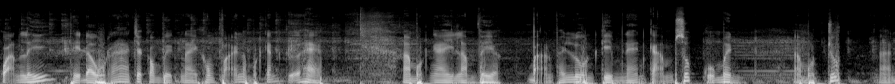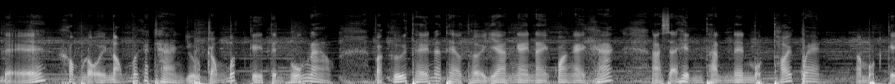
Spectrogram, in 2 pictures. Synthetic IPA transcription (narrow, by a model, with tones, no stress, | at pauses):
kwa̰ː˧˩nli˨˦t̪ʰi˨˩ɗə˨˩wzaː˧t͡ɕɔ˧kə˧wŋ͡mvi˨˩ək̚na˨˩jxə˧wŋ͡mfaː˧˩jlaː˨˩mo˨˩t̚ka˨˦jŋ̟kɨ̰˧˩əɦɛ˨˩p̚ː | mo˨˩t̚ŋa˨˩jlaː˨˩mvi˨˩ək̚ | ɓa̰ː˧˨nfaː˧˩jlu˧ənki˨˩mnɛ˨˦nka̰ː˧˩msʊ˦˥k͡p̚ku˧˩əmï˨˩ŋ̟˨˩mo˨˩t̚t͡ɕu˦˥t̚ɗe˧˩xə˧wŋ͡mno̰˧˥jnɔ˨˦wŋ͡mvəː˨˦jxa˦˥jk̟̚haː˨˩ŋzu˨˩t͡ɕɔ˧wŋ͡mɓə˦˥t̚ki˨˩t̪ï˨˩ŋ̟ɦu˨˦əŋnaː˨˩wvaː˨˩kɨ˨˦t̪ʰe˨˦nɔ˨˦t̪ʰɛ˧wt̪ʰəː˨˩jzaː˧nŋa˨˩jna˨˩jkwaː˧ŋa˨˩jxaː˦˥k̚ːsɛ̰˧˥ɦï˨˩ŋ̟t̪ʰa˨˩jŋ̟ne˧nmo˨˩t̚t̪ʰɔ˨˦jkwɛ˧n˨˩ | mo˨˩t̚kḭ˧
